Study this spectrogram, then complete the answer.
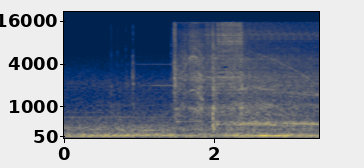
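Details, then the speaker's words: Car with power loss and sudden stalls caused by a battery acid leak that corroded the ground screws and cables, after cleaning and reconnecting the negative cable: a short crank catches quickly and settles into a smooth, even idle. A clean, healthy start. "perfecto todo quedó en óptimas condiciones"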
